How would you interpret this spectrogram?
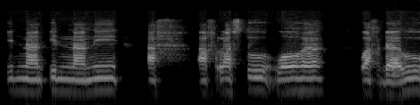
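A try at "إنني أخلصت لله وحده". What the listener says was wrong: lillahi bukan Allah, itu enggak ada alifnya kan. Innani akhlastu lillahi wahdahu,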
